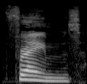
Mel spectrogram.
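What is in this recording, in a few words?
"frames", English, British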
